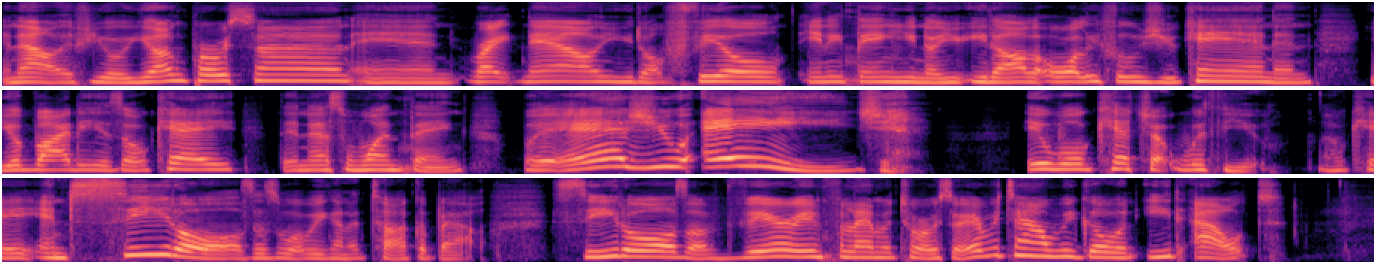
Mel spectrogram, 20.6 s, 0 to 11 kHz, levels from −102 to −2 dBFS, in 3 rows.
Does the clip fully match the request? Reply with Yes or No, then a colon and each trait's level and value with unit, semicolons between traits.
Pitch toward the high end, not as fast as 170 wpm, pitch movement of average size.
No: high, 195 Hz; average, 190 wpm; average, 4.1 semitones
